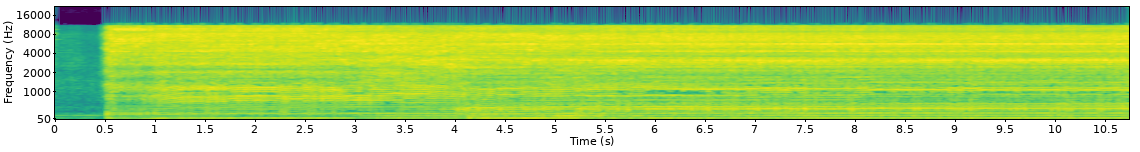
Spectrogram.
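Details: Stihl 180 chainsaw after piston and crankshaft seal replacement, started after spraying petrol into an oil-flooded cylinder: steady crisp high buzz, even revs, no surging or hunting; revs normal, no air leak anywhere.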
